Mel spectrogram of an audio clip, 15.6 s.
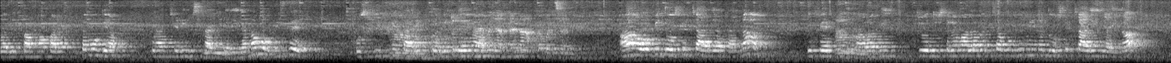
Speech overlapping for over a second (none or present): present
